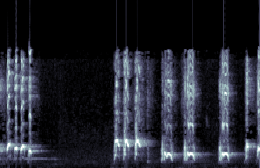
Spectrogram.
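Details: Orange-spotted bulbul (Pycnonotus bimaculatus) song: quick bursts of bright, bubbling notes around mid-high pitch, a brief pause, then several rich, slurred phrases repeated about twice a second.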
